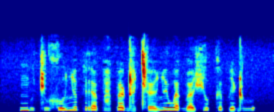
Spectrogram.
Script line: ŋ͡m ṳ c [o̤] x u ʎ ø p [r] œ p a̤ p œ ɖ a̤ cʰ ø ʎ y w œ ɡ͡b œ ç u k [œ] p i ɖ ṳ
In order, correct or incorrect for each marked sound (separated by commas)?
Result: incorrect, correct, incorrect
